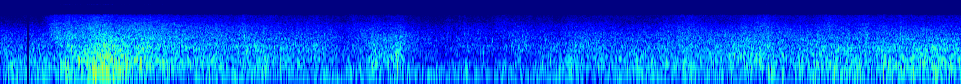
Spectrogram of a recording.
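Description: Ocean surf washing in, swelling and fading in slow waves every few seconds, loudest about a second in.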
